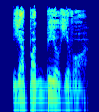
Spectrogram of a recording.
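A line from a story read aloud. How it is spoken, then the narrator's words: Hoarse exhale. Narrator (Russian): сипло выдохнул Патрик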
